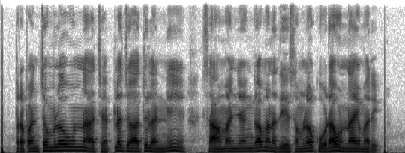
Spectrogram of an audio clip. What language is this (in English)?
Telugu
